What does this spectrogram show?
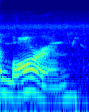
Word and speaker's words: Laughrun: My last name is spelled a little weird, but it's Lauren.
